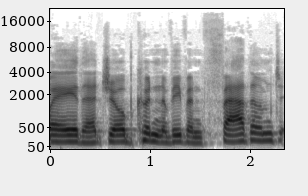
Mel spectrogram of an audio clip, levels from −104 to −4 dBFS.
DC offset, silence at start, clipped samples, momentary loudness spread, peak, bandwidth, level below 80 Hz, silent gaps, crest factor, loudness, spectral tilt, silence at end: under 0.1%; 0 s; under 0.1%; 5 LU; -2 dBFS; 11.5 kHz; -68 dBFS; none; 18 dB; -19 LUFS; -7 dB/octave; 0 s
